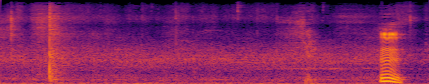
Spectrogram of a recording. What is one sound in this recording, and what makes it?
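A caulking gun clicks as its trigger is squeezed.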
